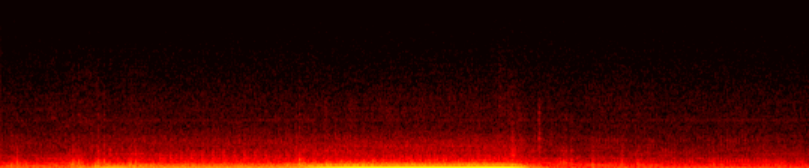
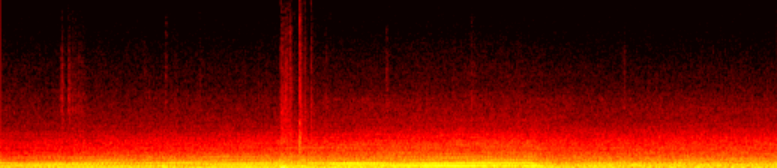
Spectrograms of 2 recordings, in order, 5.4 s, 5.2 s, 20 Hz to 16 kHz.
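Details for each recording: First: 2009 Buick Lucerne CXL 3.9 on a cold start, no-codes misfire complaint: low uneven stumbling idle with occasional blips; misfire history 16 on cylinder 1, a dead cylinder. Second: 2009 Buick Lucerne CXL 3.9 with cold-start no-codes misfire complaint, driven at full throttle: pitch climbs steadily then eases, even and smooth, no stumble or skip; not misfiring under heavy load.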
